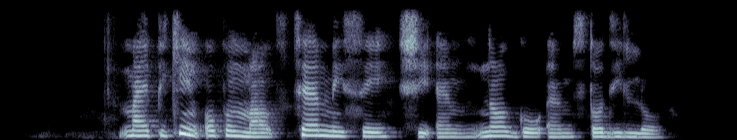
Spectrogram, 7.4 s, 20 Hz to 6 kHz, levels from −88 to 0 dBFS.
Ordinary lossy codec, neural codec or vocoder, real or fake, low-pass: none; codec, 16 kHz in and 24 kHz out, 1 kbps, XY-Tokenizer; fake; 5.4 kHz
